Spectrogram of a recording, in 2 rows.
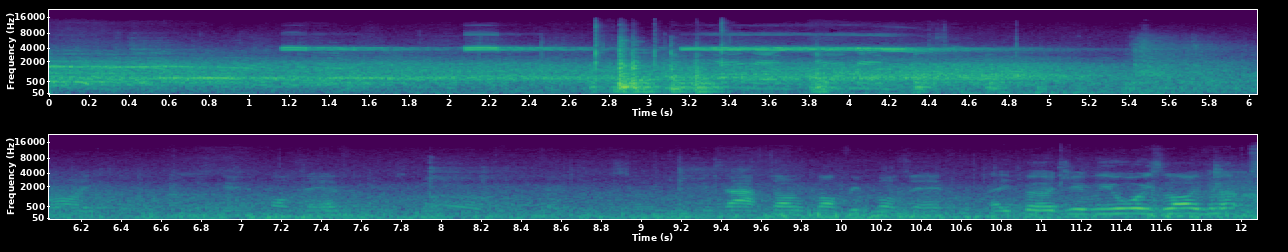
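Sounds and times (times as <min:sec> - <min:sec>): players' voices: 0:00.0 - 0:12.0
referee's whistle blasts: 0:01.1 - 0:05.4.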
